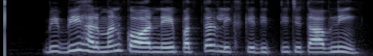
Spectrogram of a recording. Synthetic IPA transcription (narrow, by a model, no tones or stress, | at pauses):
bɪbiɦəɾmənkɔːɾnepət̪ːəɾlɪkʰked̪ɪt̪ːit͡ʃɪt̪aːʋniː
